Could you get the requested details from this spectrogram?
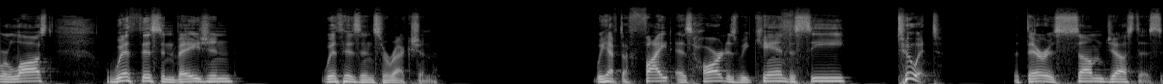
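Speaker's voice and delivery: ordinary talk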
